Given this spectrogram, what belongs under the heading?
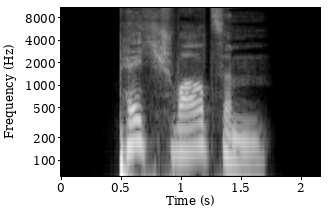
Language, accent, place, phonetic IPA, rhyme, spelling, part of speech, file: German, Germany, Berlin, [ˈpɛçˈʃvaʁt͡sm̩], -aʁt͡sm̩, pechschwarzem, adjective, De-pechschwarzem.ogg
- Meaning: strong dative masculine/neuter singular of pechschwarz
